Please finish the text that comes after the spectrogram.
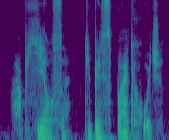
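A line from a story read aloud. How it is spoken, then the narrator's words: Whispered. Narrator (Russian): шепнула Изабелла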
